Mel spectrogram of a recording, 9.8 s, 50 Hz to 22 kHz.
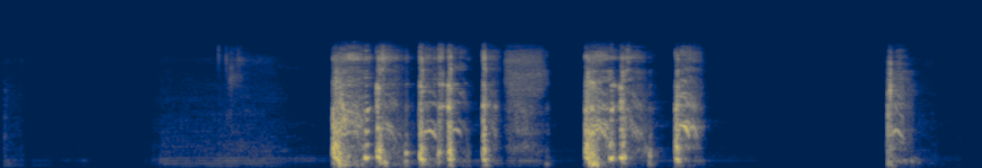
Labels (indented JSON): {
  "expert_labels": [
    {
      "quality": "good",
      "cough_type": "wet",
      "dyspnea": false,
      "wheezing": false,
      "stridor": false,
      "choking": false,
      "congestion": false,
      "nothing": true,
      "diagnosis": "lower respiratory tract infection",
      "severity": "mild"
    }
  ],
  "age": 29,
  "gender": "male",
  "respiratory_condition": false,
  "fever_muscle_pain": false,
  "status": "symptomatic"
}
